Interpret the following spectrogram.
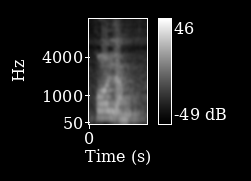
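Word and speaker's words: column: जो है वह साइलेंट है, एन को हम प्रोनाउंस नहीं कर रहे हैं। कॉलम, कंडेम, डैम, हाइम, इन सभी में एम के बाद एन आया है तो एन जो है वह साइलेंट है।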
